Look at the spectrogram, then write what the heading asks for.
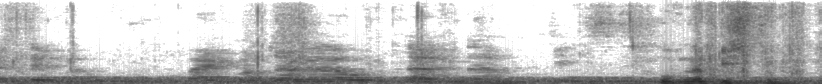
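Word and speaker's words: Utnapishtim: Utnapiste. Ah, bueno, se pronuncia utnapiste.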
